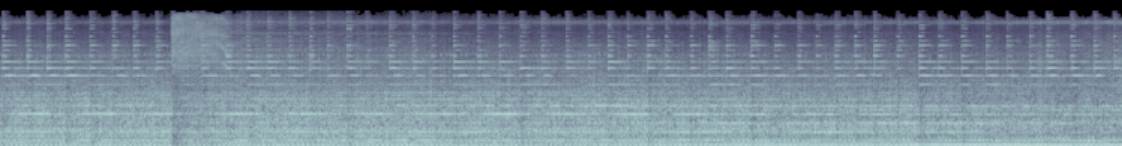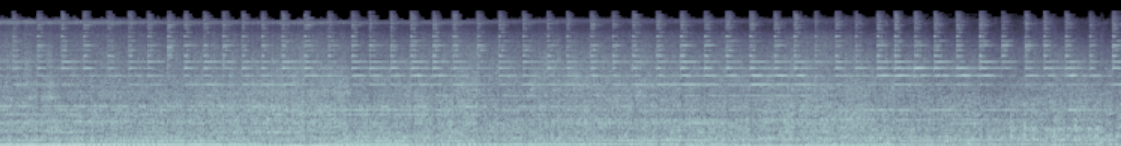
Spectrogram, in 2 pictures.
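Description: Metra commuter train passing close by: the diesel locomotive runs as it pulls away while the stainless-steel double-deck cars roll past, giving a steady heavy rumble and wheel noise. Steady high ringing tones sit over it, with a brief hiss about two and a half seconds in.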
